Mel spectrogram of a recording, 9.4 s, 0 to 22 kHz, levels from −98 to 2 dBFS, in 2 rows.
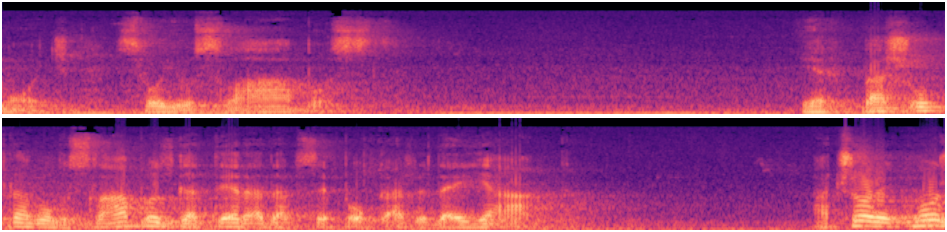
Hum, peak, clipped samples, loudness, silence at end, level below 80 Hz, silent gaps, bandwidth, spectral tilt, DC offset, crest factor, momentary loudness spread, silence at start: none; 0 dBFS; 0.5%; -13 LUFS; 0 s; -30 dBFS; none; 16 kHz; -5.5 dB/octave; 0.5%; 14 dB; 21 LU; 0 s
